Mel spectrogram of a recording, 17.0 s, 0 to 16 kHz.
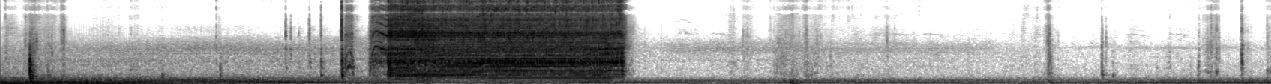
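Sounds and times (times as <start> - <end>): power drill spinning: 4.6 - 8.4.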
